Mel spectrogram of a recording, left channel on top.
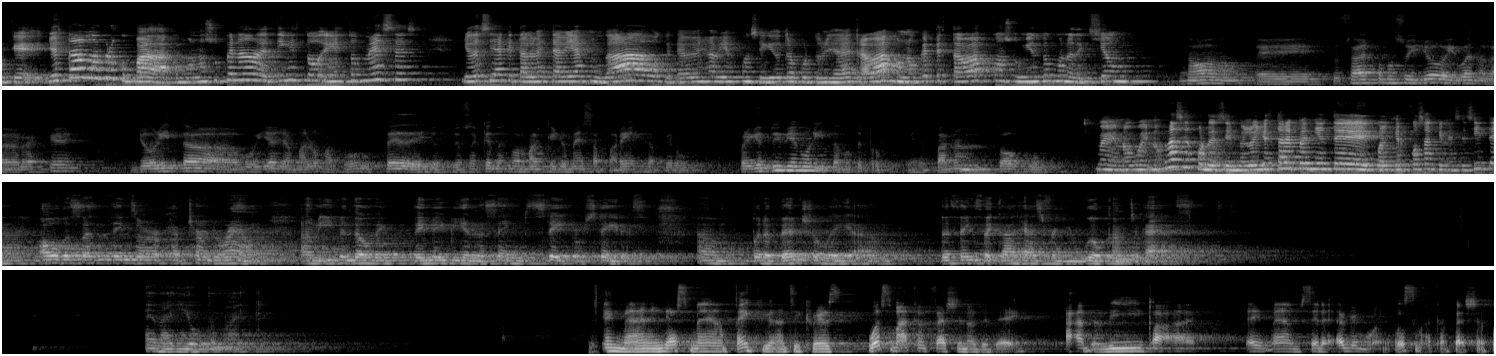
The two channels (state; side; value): different; both; correlation -0.01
